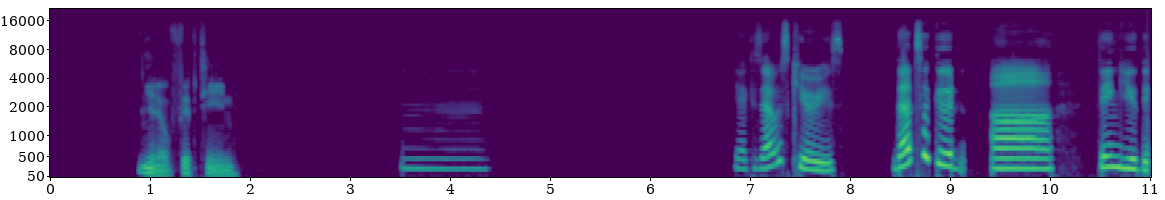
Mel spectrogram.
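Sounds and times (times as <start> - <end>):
person humming: 3.6 - 4.4.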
